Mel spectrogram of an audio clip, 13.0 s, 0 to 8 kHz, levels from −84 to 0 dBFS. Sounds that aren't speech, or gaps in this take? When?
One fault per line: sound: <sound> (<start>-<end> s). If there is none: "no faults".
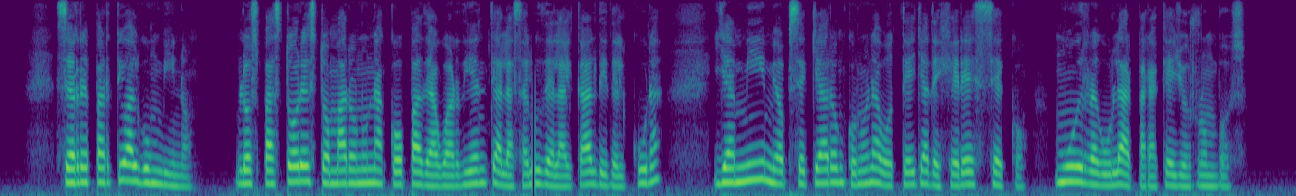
sound: dropout (5.3-5.4 s)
